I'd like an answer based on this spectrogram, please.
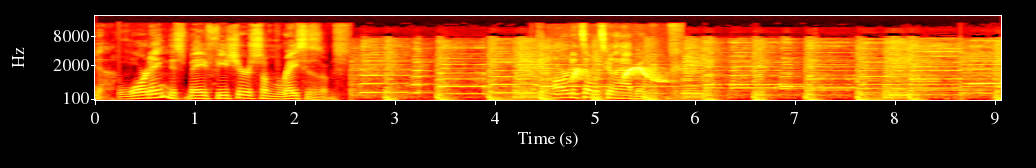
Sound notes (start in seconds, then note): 4.5 whistles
